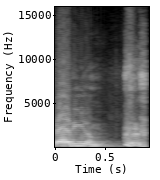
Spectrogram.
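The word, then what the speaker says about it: Yttrium: अब ये आपको याद नहीं आ रहा है, फॉर एग्जाम्पल कि इसका एटॉमिक नंबर कितना है, टेरियम वाई साइलेंट रहता है, टेरियम वाई डबल टी, ठीक है।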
